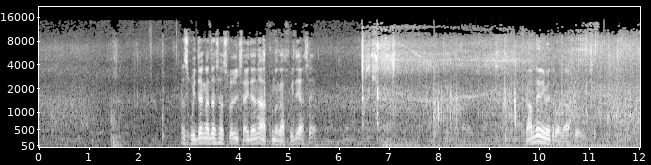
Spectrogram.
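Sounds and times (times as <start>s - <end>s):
car engine starting click: 6.4s - 8.1s
car engine running rumble: 6.4s - 12.0s.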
